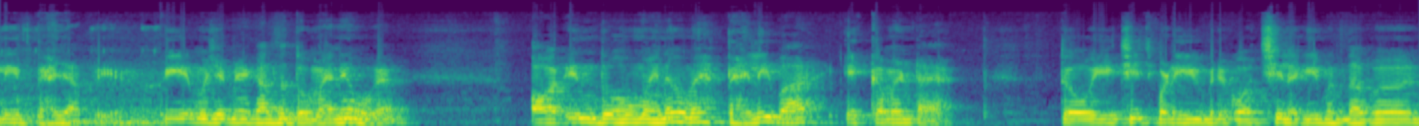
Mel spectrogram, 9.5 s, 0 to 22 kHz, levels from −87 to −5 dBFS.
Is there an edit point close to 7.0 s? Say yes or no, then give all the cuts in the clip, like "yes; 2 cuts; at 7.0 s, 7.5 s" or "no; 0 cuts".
no; 1 cut; at 1.1 s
